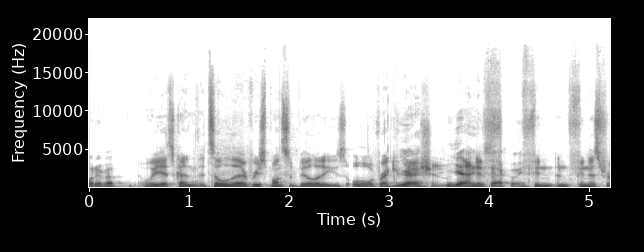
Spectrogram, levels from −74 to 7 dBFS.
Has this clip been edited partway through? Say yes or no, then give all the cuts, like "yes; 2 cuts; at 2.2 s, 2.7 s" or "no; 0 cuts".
no; 0 cuts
